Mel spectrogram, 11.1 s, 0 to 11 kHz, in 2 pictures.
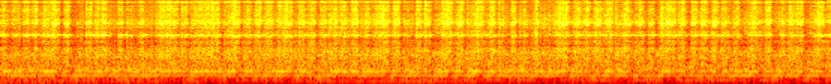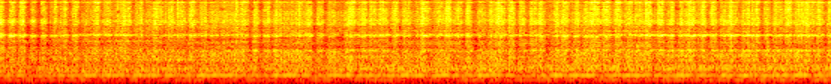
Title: n54 grinding noise. AC maybe?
